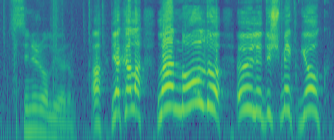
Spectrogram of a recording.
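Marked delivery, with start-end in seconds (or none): 1.1-4.1 high, loud startled yelling at the game; panicked shout. Real, not acted. Gamer yelling at his character as it nearly falls, panicked shout. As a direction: yelp it out as the jump nearly fails.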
